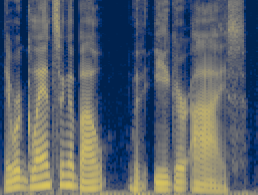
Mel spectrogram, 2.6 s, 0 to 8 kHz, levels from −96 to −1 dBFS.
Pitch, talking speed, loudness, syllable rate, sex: 110 Hz, 160 wpm, -20 LUFS, 5.3 syllables/s, male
